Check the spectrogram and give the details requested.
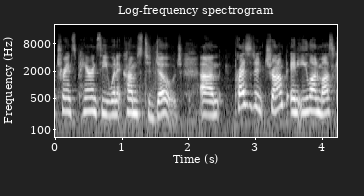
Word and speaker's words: DOGE: On DOGE and the fraud claims.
